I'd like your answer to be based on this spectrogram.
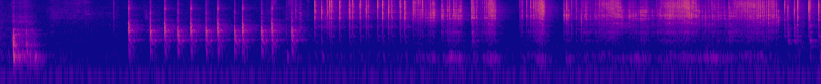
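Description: Long painted nails scratch and rub directly on the hollow black metal mesh grille of a Blue Yeti microphone with a blue metal body, close up. A soft thump opens, then a quick run of crisp, bright ticks. These give way to continuous hissy, high scraping with a faint low-mid ring.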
